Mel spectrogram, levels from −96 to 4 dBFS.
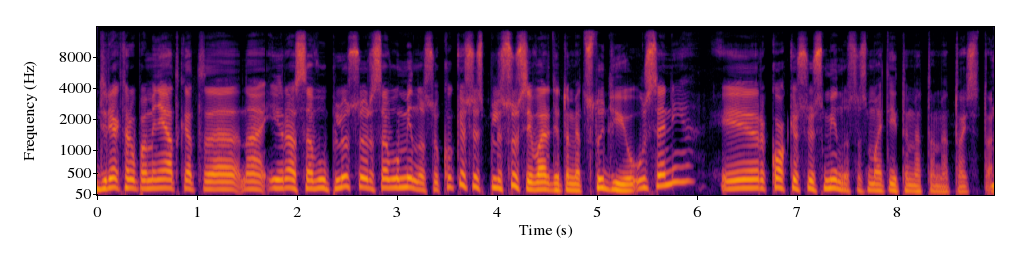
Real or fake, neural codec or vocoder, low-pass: real; none; 14.4 kHz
